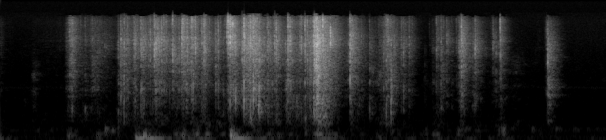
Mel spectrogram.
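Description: A foil trading-card pack being torn open and its wrapper crinkled: a dense run of crackling for about three seconds, then a few lighter crinkles as the cards come out.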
